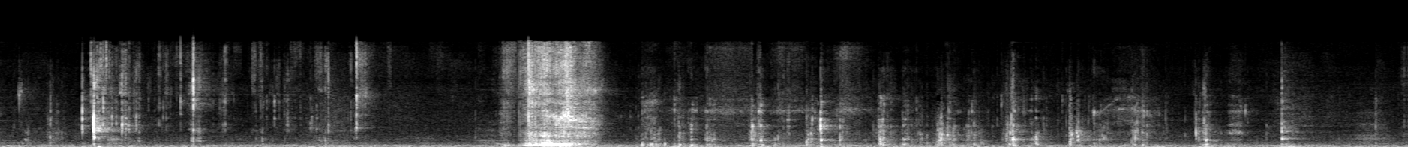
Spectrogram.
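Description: A person chewing a mouthful of creamy carbonara tteokbokki, with many short wet mouth clicks and one louder half-second burst of mouth noise about three and a half seconds in.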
